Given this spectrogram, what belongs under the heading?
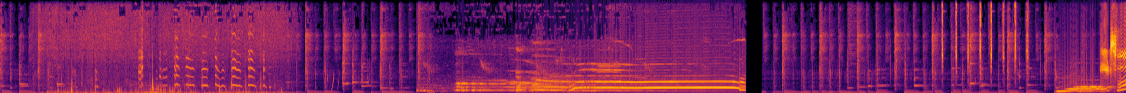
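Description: A wolf howls in long, sustained, wavering calls midway through a sequence of other loud animal sounds, with abrupt cuts between them.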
